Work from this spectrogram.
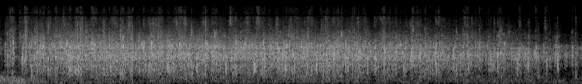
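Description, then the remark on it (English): Steady, dense applause from a large audience at the University of Portland in Portland, many hands clapping continuously at a fairly loud level for several seconds without letting up, applauding the Rip City G League team. “So one more round of applause for Rip City.”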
